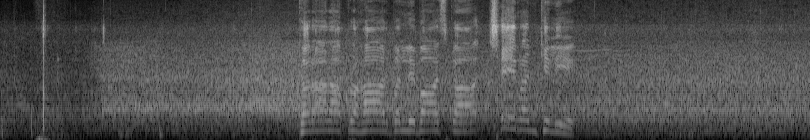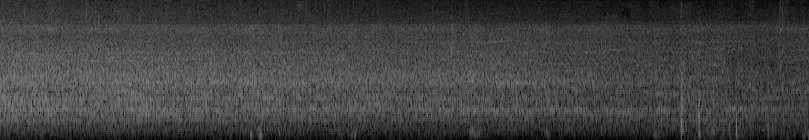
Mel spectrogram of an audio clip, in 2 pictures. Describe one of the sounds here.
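A large stadium crowd cheers.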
